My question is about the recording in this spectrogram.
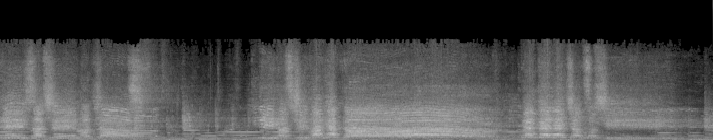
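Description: A group of men singing together in chorus over backing music with a steady beat.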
